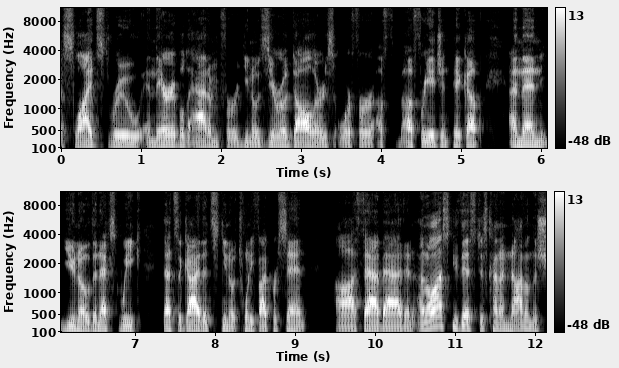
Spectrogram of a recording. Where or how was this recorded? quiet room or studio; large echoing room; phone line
quiet room or studio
